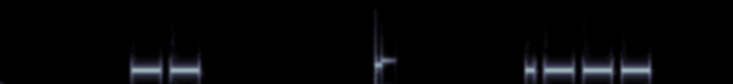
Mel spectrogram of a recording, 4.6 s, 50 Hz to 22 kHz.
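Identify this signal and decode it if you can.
Morse code, heard as a keyed tone, about 20 wpm, 700 Hz. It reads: M J
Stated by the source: Single letter and number Morse drill at 20 wpm, from N4LCD.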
